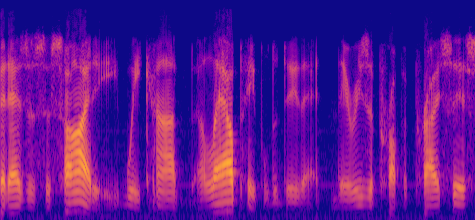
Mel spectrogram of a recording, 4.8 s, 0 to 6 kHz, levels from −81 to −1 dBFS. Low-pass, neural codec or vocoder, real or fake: 5.4 kHz; none; real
